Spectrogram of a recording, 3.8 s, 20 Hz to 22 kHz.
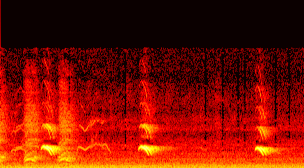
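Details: At a Hog Island osprey nest, 05:09 on 11 June 2017, during a bullhead breakfast feed: three sharp falling whistled notes well over a second apart, with softer wavering twitter at the start.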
